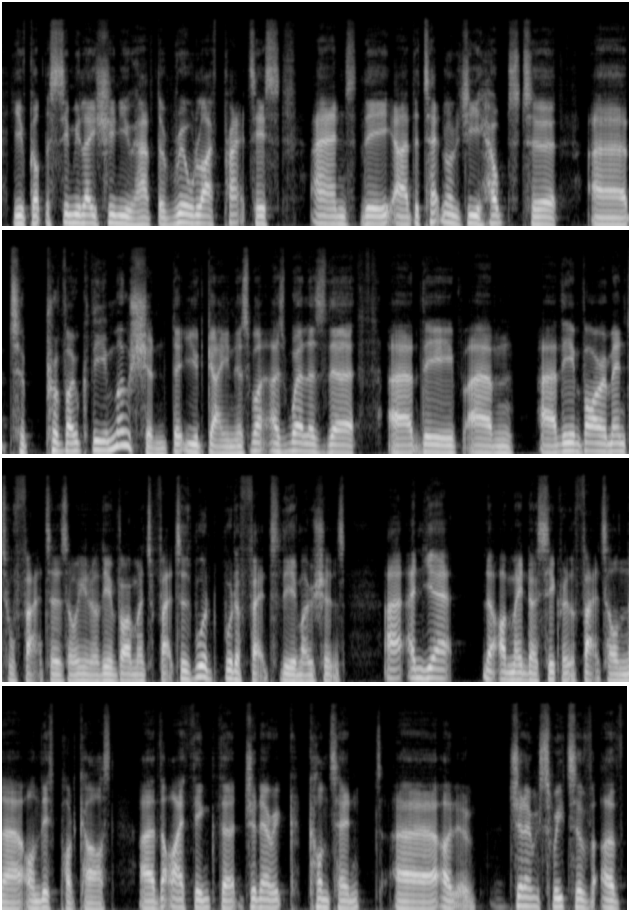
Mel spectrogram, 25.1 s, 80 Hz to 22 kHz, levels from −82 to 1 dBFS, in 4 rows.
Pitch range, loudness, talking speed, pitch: 120-145 Hz, -18 LUFS, 185 wpm, 130 Hz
